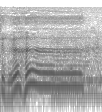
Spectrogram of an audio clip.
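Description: A drawn-out hummed note from a voice through a microphone. It swoops up and down at first, then holds steady for about a second before it breaks off near the end.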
